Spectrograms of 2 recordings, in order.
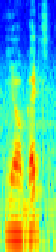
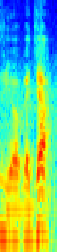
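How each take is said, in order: First: The word ends on the consonant, no final vowel. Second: The word ends with an added final vowel.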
